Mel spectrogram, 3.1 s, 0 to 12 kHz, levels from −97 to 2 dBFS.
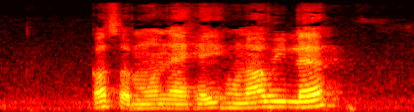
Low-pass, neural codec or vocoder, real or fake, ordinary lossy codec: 10.8 kHz; codec, 24 kHz, 0.9 kbps, WavTokenizer, medium speech release version 2; fake; AAC, 32 kbps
